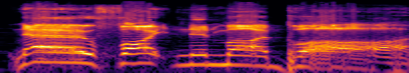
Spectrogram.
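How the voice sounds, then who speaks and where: A man shouts in a gruff, high-pitched, put-on character voice. Faint music plays in the background. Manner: commanding, warning.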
